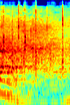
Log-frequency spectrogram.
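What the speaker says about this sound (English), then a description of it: "You will clap with the movement of my hand." Brief tail of applause from a conference audience at a closing ceremony, a short dense patter of clapping with a few sharper claps near the end.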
